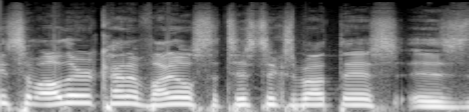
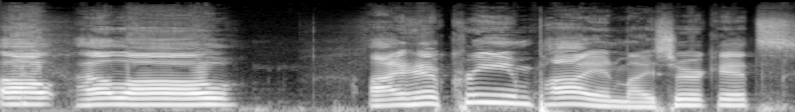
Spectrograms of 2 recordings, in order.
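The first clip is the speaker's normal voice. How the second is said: put-on robot voice; 2 semitones higher than usual. Joking about a robot and Mrs. Doubtfire: robot Mrs. Doubtfire impression. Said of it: "robo, uh, Missus Doubtfire impressions".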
